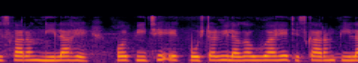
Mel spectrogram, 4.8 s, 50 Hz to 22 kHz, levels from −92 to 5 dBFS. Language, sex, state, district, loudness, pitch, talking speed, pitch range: Hindi, female, Maharashtra, Solapur, -23 LUFS, 240 Hz, 200 wpm, 235-250 Hz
